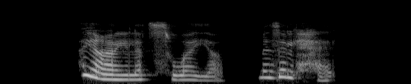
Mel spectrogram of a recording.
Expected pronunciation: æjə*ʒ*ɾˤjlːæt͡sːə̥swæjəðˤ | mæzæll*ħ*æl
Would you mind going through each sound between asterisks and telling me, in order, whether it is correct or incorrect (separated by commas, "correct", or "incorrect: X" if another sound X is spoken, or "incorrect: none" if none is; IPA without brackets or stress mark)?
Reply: incorrect: ʁ, correct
